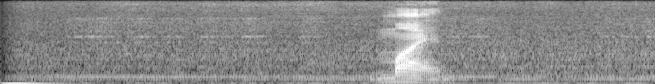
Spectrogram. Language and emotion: Russian, neutral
